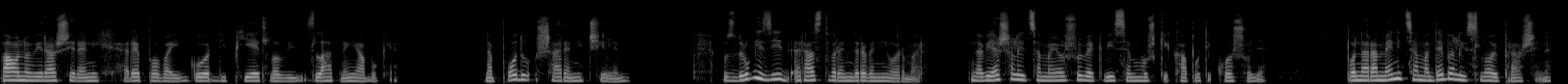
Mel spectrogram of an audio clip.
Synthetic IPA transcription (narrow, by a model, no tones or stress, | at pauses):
paono̞ʋiɾasʃiɾe̞nixɾe̞po̞ʋaiɡo̞ɾd̪ipjet̪ʰlˠo̞ʋizlˠaːt̪nejabukʰe̞ | napʰo̞d̪uʃaɾe̞nit͡ʃilim | uzd̪ɾuɡiziːd̪ɾast̪ʋoɾe̞nd̪r̩ʋe̞nio̞ɾma̰ɾ | naʋje̞ʃalit̪samajo̞ʃuʋjekʋisemuʃkikʰaput̪ikʰo̞ʃuʎḛ | po̞naɾame̞nit̪samad̪e̞belislˠo̞ːjpɾaʃḭne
